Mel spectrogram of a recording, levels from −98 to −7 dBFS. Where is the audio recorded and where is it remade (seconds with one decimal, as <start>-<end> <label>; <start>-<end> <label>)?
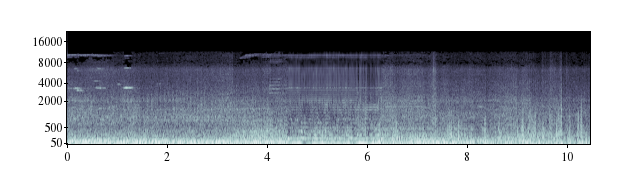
0.0-4.4 recorded; 4.4-6.3 remade; 6.3-10.5 recorded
